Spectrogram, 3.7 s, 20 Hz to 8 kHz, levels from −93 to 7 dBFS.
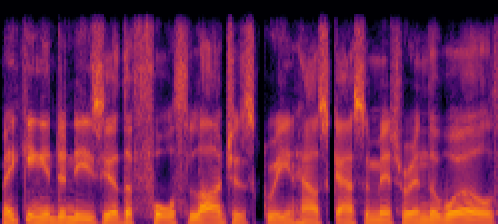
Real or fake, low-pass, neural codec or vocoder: real; 7.2 kHz; none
